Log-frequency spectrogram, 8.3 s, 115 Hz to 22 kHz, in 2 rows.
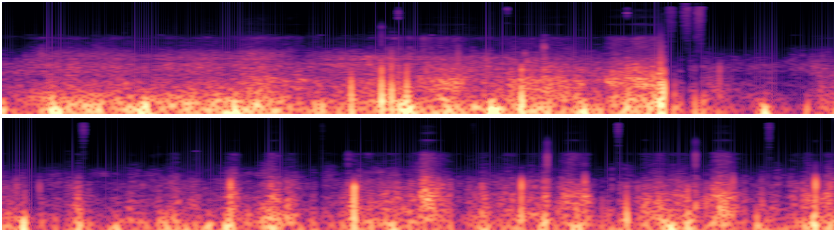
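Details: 35-year-old male, recorded at the mitral valve area after jogging up stairs: quick, dull thumping heartbeats about 130 a minute, running and rubbing noise early; normal fast heartbeat after exertion.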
